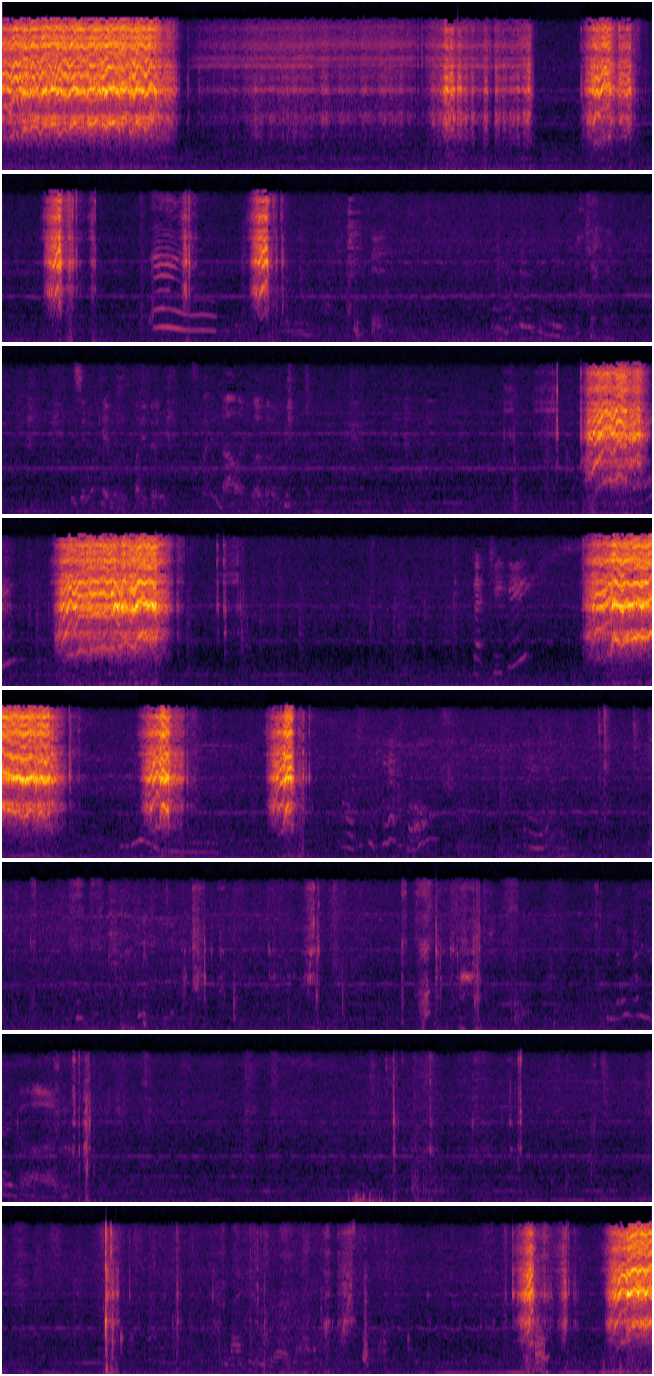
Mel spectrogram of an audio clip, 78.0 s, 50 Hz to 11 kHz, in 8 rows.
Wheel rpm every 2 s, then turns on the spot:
220, 60, 10, 30, 40, 20, 10, 10, 0, 0, 0, 0, 0, 0, 60, 160, 0, 0, 0, 180, 50, 30, 0, 0, 0, 0, 0, 0, 0, 0, 0, 0, 0, 0, 0, 0, 0, 0, 50.
4-8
